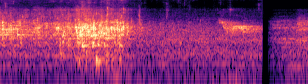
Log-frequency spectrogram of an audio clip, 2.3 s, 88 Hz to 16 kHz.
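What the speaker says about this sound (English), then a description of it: "So I'm adding 3 glasses of water to it." Water poured from glasses into a pot holding chicken leg pieces for Mandi biryani, a rushing, splashing pour that swells early and then trickles steadily before a brief break and a final splash.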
